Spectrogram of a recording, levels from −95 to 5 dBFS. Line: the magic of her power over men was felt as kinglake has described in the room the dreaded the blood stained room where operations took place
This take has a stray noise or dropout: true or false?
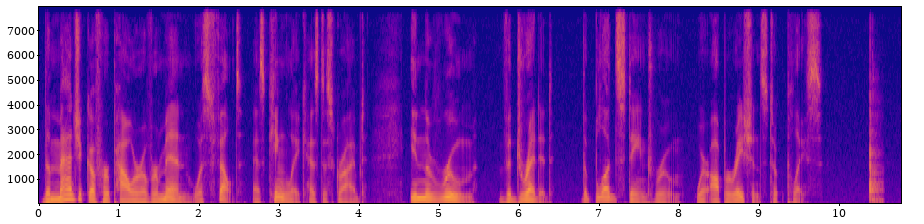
true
